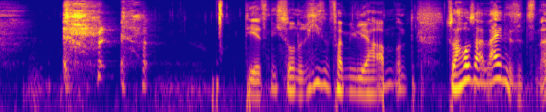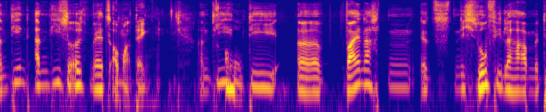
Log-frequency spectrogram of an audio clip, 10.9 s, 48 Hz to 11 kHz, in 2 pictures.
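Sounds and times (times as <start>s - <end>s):
person coughing: 0.6s - 1.6s
speech: 2.5s - 10.9s.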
